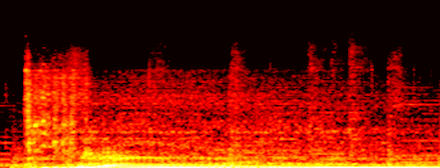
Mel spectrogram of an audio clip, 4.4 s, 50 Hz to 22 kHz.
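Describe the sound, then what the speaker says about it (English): A Lexus RC F Fuji Speedway Edition's 5.0-liter V8 starting up: a quick crank and catch rising into a loud rev, then settling into a deep, steady idle rumble, close and dominant. "that big V8, the seat scoots forward, snugging you into this cockpit, and it just sounds really good"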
